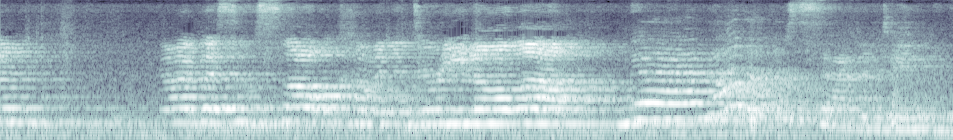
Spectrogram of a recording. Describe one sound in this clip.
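Two women sing in a large echoing hall.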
